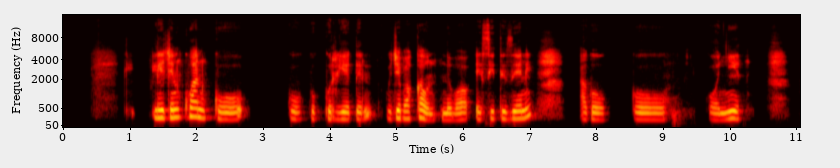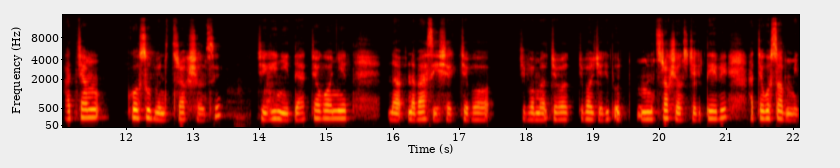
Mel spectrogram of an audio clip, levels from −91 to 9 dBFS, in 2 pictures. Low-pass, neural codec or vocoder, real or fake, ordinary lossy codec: 14.4 kHz; none; real; none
